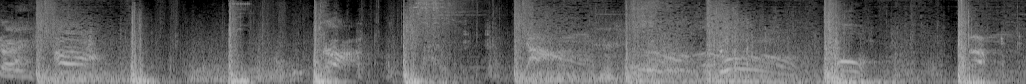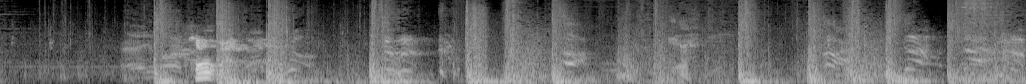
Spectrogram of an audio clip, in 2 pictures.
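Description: Punches and kicks land with heavy thuds, again and again, in a fast brawl.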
